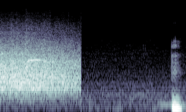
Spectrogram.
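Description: applause

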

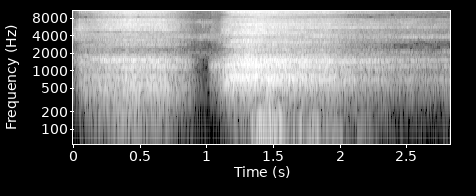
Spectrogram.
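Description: heavy panting breaths

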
